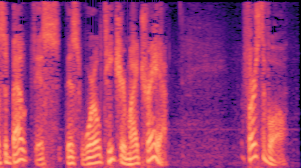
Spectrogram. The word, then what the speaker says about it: Maitreya: Maitreya.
